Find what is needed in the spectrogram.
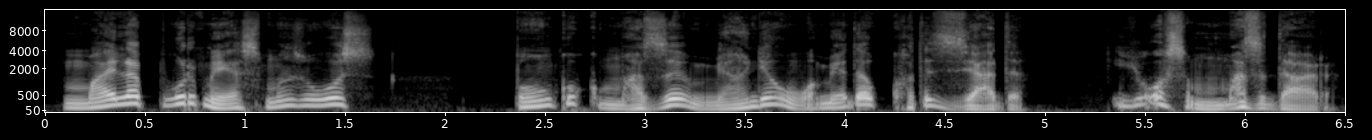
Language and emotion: Kashmiri, happy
